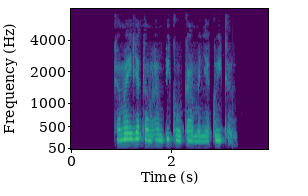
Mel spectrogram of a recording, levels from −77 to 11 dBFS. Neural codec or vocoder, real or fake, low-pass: none; real; 7.2 kHz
